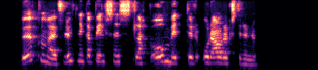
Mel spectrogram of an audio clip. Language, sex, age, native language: Icelandic, female, 30-39, Icelandic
